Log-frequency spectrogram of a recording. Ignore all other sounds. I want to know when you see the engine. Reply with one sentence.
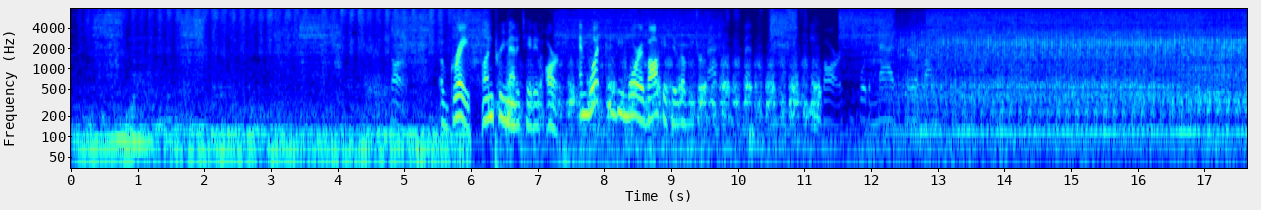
You can hear the engine from 12.0 to 17.6 s.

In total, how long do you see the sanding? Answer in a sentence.
The sanding can be heard for 11 seconds in total.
